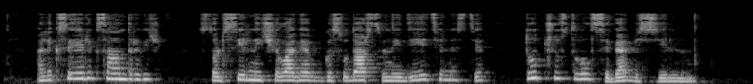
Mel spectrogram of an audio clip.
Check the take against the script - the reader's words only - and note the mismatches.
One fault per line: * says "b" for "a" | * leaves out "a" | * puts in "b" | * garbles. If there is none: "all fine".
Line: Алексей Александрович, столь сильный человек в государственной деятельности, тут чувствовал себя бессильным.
all fine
